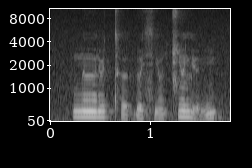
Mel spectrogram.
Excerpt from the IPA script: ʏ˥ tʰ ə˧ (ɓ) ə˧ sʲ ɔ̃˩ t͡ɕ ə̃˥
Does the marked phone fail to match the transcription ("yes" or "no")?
yes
